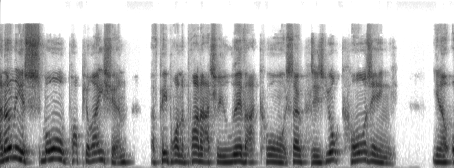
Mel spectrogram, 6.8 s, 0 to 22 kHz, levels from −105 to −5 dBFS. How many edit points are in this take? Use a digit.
1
